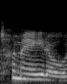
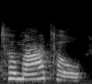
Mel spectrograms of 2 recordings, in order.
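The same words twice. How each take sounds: First: It is spoken with an American accent. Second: It is spoken with a British accent. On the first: "nos Estados Unidos, eu vou falar tomato" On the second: "na Inglaterra, eu vou falar tomato"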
